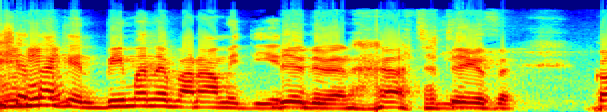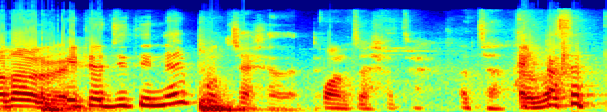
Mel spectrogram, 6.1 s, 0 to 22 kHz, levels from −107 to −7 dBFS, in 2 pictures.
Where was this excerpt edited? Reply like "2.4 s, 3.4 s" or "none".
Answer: none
